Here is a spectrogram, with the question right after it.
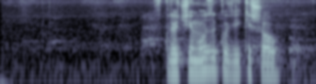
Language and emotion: Russian, neutral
